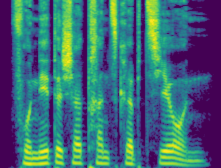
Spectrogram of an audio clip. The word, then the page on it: phonetischer Transkription: German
